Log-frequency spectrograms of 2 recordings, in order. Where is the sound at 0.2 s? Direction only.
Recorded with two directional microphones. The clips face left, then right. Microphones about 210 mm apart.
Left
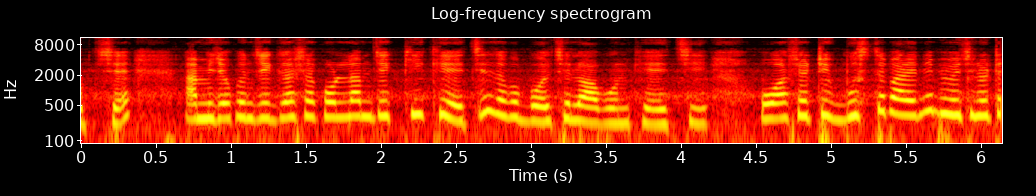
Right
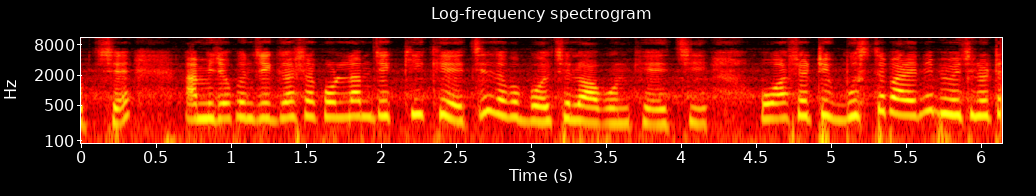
50° left (ahead or behind).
